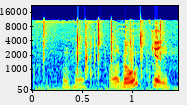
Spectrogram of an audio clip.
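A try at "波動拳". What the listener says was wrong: He doesn't say it like how you're supposed to, he doesn't say it the correct way, but he still says it. He says it too fast. Then it's supposed to be Hadouken!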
